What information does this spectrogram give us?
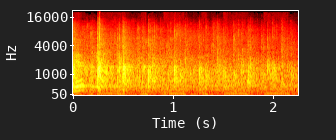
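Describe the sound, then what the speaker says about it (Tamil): A seminar audience on business loans gives itself a round of applause, a steady wash of clapping over about two seconds, moderately loud, with a voice speaking over it. "நீங்களே உங்களுக்கு ஒரு பெரிய கைத்தட்டு கொடுத்துக்கலாம்"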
